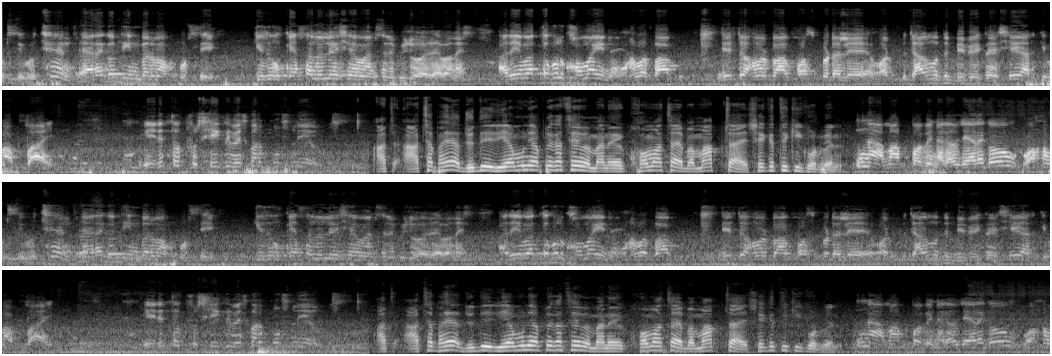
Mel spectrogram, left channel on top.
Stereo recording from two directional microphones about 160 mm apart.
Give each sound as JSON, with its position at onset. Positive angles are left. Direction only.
{"t": 0.2, "sound": "a man's voice", "side_deg": 55}
{"t": 14.2, "sound": "speech", "side_deg": 25}
{"t": 19.6, "sound": "a man's voice", "side_deg": 60}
